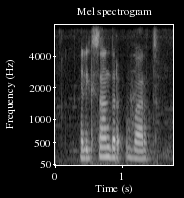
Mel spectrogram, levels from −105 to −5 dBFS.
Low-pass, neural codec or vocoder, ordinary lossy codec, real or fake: 7.2 kHz; none; Opus, 24 kbps; real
